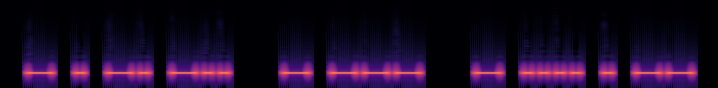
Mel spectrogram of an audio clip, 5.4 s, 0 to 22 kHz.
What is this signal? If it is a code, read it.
Morse code, heard as a keyed tone, about 20 wpm, 700 Hz. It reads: TEND TO THEM
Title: Sentences from Top 1000 Words - Review Part 5 - 20wpm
